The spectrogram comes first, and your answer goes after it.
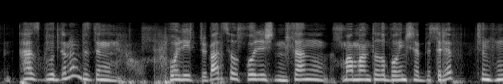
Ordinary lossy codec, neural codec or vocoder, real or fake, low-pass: none; codec, 16 kHz, 0.8 kbps, ZipCodec; fake; 7.2 kHz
